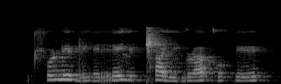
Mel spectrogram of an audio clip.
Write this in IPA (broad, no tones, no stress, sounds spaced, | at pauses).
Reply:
t͡ʃʰ ʊ ɳ e ɖ ɪ j e r e lʲ ʊ ǁʰ ɐ lʲ e ɡ ɹ ɐ kʰ ʊ k ɪ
